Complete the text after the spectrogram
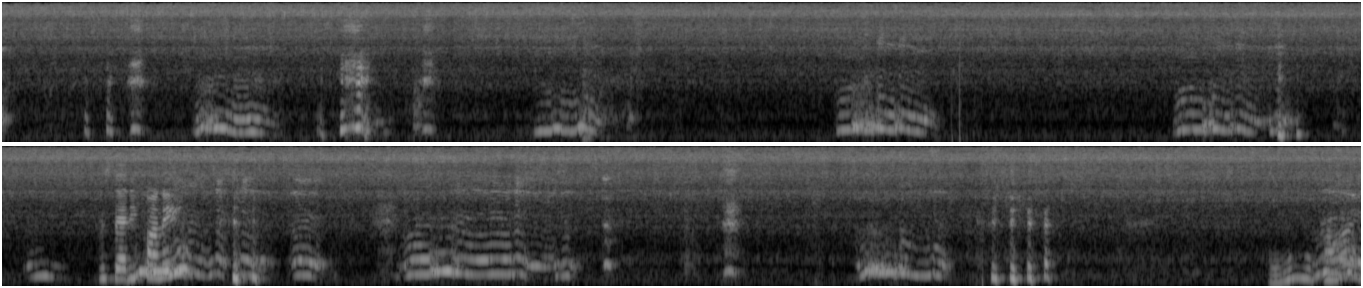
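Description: A baby babbles and laughs happily close by.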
